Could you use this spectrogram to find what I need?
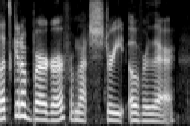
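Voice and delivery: American accent with t's barely sounded, softened. Showing how they'd say a sentence in an American accent, soft T's. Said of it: "How I would say it is, ... We don't say our T's. ... In my American accent".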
